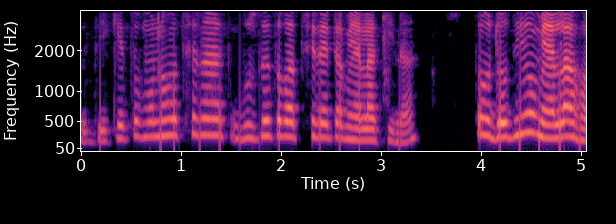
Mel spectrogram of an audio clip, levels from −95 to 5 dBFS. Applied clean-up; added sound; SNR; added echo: none; none; none; none.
